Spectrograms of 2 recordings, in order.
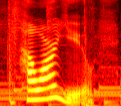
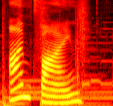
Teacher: we raise our tone when asking questions like, How are you? and lower it when finishing statements like, I'm fine. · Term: intonation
